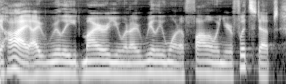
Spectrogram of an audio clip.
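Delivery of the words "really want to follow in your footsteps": normal talking voice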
